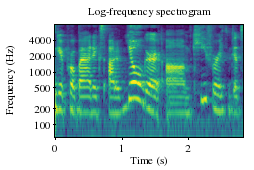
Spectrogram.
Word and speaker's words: kefir: You can get probiotics in many ways, not just from taking one, but you can get probiotics out of yogurt, kefir, I think that's how you say it, kombucha.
